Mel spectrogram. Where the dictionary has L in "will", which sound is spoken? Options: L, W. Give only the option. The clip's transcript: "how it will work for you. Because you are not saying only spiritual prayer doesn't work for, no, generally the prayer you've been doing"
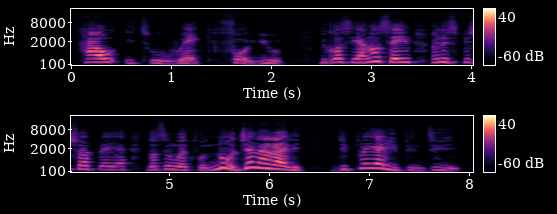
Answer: L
